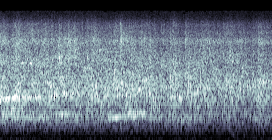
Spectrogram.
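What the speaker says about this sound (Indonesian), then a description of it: "Tepuk tangan untuk kita semuanya." Sustained audience applause fills a civil servant inauguration ceremony in Indramayu, a dense, even wash of many hands clapping at steady loudness throughout.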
